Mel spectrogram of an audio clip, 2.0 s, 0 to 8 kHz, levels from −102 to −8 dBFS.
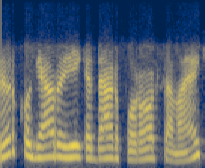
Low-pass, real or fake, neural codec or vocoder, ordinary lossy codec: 7.2 kHz; fake; codec, 16 kHz, 8 kbps, FreqCodec, larger model; Opus, 24 kbps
